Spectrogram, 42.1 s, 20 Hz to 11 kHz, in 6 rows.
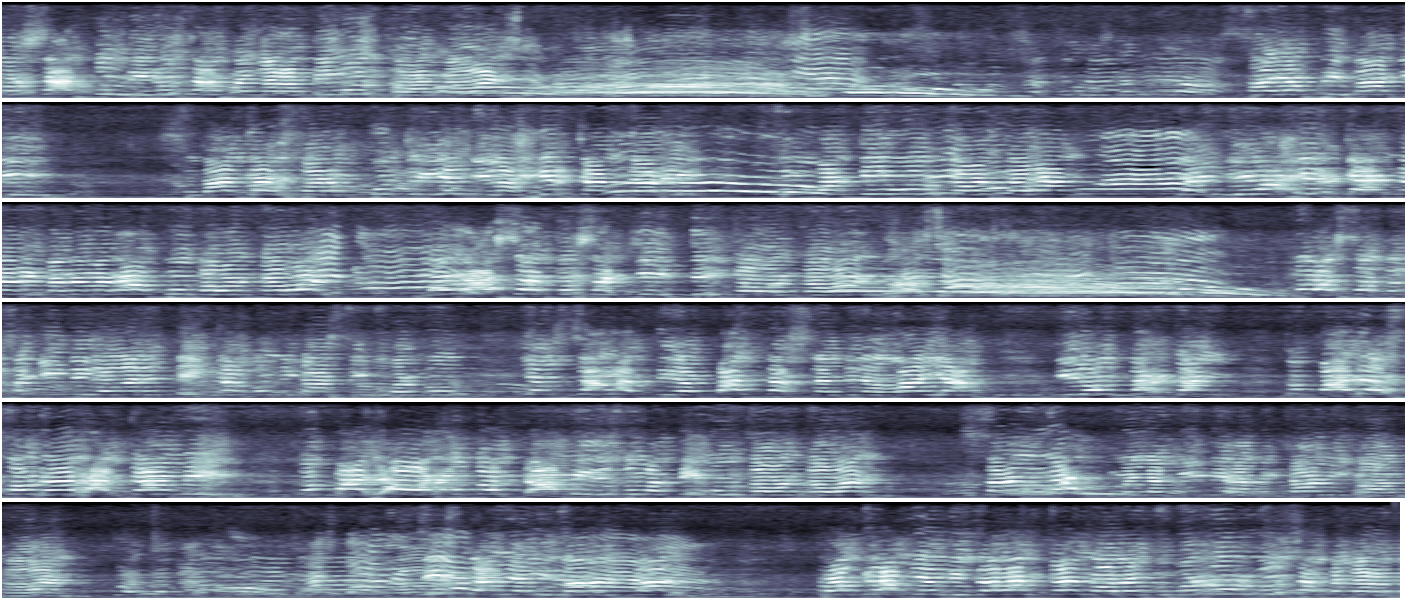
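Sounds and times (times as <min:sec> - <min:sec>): woman speaking into a microphone: 0:00.0 - 0:02.9, 0:03.9 - 0:18.8, 0:19.8 - 0:35.6, 0:36.6 - 0:42.0.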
